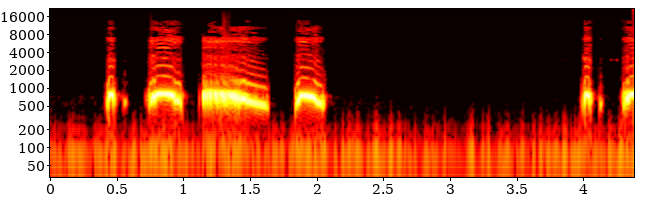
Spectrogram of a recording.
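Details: Spotted dove calling as a lure for other doves, giving a phrase of four hollow coos with a long falling third note, a pause of about two seconds, then the phrase starting again.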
